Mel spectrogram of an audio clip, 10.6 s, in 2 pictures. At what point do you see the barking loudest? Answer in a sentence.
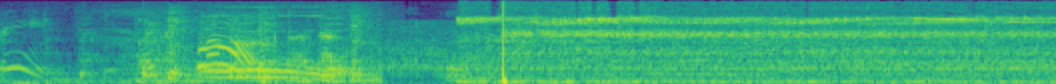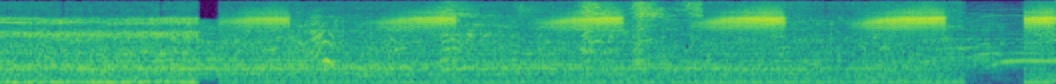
The volume of the barking peaks at 1 second.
